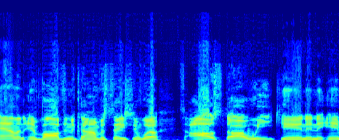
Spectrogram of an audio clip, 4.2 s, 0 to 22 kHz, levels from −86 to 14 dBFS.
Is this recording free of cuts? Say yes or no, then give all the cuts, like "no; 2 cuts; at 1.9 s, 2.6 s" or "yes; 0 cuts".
yes; 0 cuts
